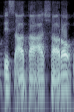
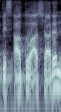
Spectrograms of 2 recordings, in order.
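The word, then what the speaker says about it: تسعة عشر: Padahal itu jadi mubtada muakhar aliha iku tetep ing atase neroko tisata asyaro utawi 19. Tetap bacanya bukan tisatu asyarin tapi tisata asyar.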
